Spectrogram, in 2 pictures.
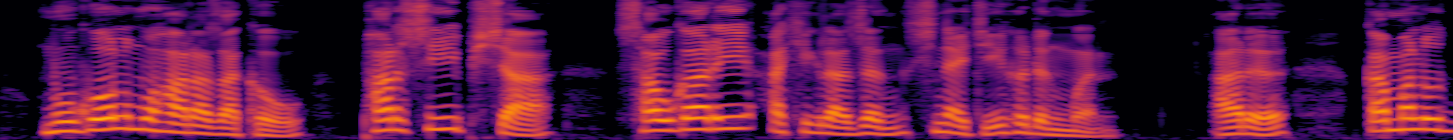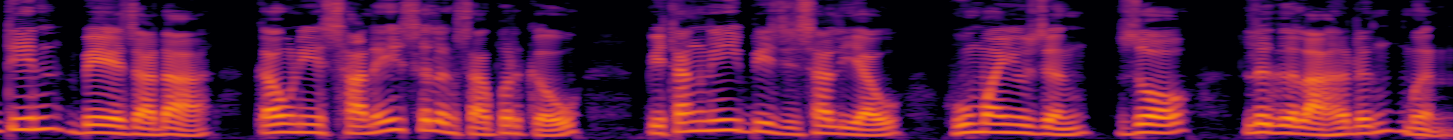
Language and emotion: Bodo, neutral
